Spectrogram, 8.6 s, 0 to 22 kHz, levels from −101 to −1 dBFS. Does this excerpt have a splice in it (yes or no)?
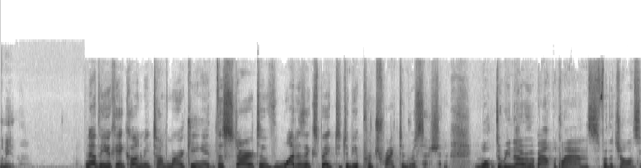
yes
